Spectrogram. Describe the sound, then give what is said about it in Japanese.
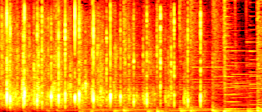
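An audience applauds with a steady patter of overlapping claps at moderate volume, with faint music running underneath, sending off the CEO of DataSection at the end of its investor relations presentation. “大きな拍手でお送りください。”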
